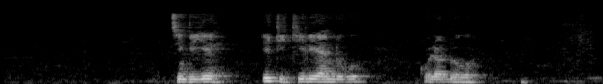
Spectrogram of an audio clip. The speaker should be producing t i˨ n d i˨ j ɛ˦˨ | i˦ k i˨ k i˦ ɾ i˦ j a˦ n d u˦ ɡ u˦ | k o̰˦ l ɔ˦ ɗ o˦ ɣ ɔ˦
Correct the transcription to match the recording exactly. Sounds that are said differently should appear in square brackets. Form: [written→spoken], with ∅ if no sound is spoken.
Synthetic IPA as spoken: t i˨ n d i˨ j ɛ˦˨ | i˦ k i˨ k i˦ [ɾ→l] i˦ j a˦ n d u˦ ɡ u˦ | k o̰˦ l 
